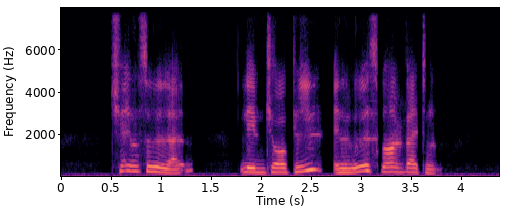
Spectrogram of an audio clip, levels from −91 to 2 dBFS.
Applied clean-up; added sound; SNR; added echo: neural diffusion model UNIVERSE++.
